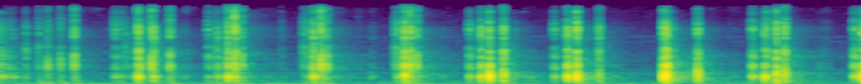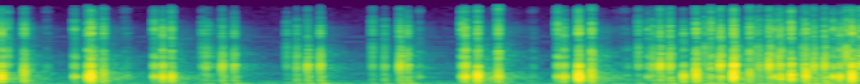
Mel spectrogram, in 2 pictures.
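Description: Long nails scratch quickly along the textured sides of a hollow black croc-embossed faux leather box with stitched seams. The result is a steady run of short, dry, rasping strokes with a bright, papery edge and almost no ring. The strokes grow denser and more continuous toward the end.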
